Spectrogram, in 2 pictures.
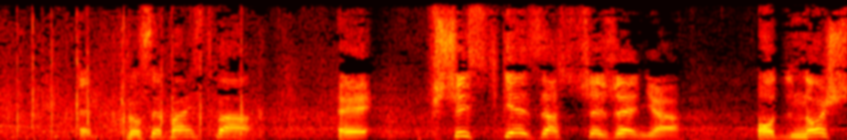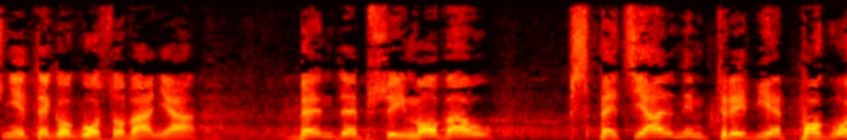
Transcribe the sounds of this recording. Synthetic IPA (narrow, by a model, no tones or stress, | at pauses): pɾɔʂɛpaj̃st̪fa | fʂɪst̪kʲɛzastʂɛʐɛɲa | ɔd̪nɔɕɲɛt̪ɛɡɔɡwɔsɔvaɲa | bɛnd̪ɛpʂɘjmɔvaw | fspɛt̪sʲjalnɘmt̪ɾɘbʲjɛpɔɡwɔ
